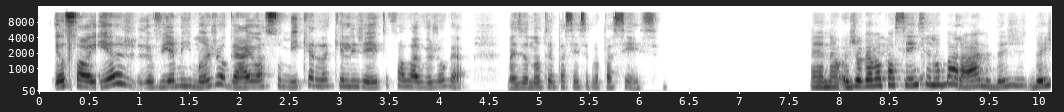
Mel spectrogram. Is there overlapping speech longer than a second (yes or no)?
no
